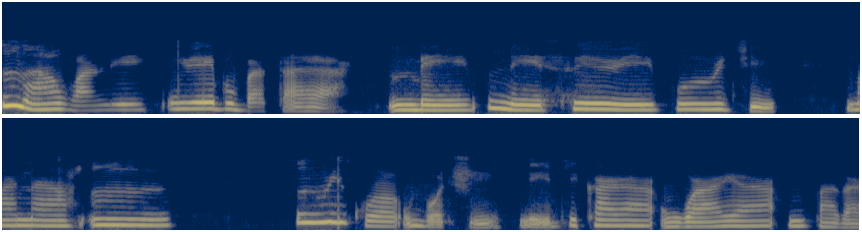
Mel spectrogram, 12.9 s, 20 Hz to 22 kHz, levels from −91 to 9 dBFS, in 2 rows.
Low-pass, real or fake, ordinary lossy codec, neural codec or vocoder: 5.4 kHz; fake; none; codec, 16 kHz, 4 kbps, X-Codec, HuBERT features, trained on LibriSpeech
